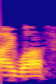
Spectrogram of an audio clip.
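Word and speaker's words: Aiwass: that he said his holy Guardian Angel was I was is how I pronounced it is that correct oh yeah I was yeah I was now H how would one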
